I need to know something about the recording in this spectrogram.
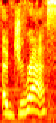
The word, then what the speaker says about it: address: pronounce it differently so the verb address has the the stress on the second syllable okay address yes and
